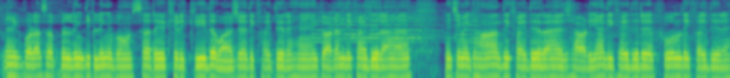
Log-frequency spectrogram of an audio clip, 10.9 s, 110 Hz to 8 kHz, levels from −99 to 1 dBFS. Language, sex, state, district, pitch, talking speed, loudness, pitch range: Hindi, male, Maharashtra, Aurangabad, 110 Hz, 190 wpm, -16 LUFS, 105-110 Hz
